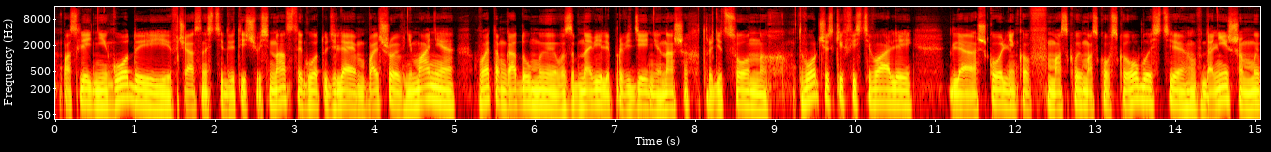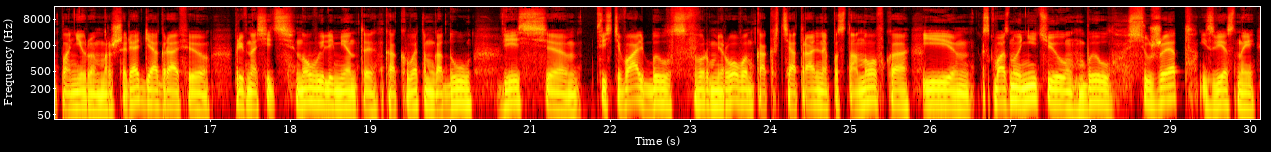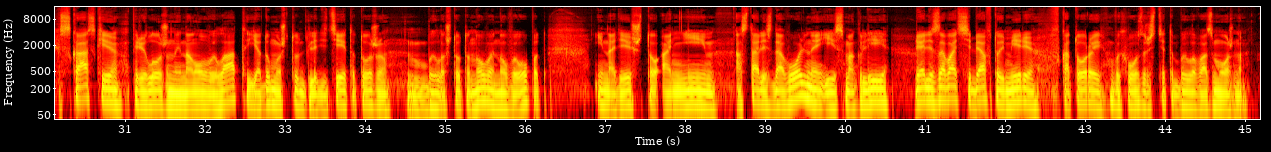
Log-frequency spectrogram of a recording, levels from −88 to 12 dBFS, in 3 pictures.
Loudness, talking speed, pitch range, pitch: -16 LUFS, 120 wpm, 80-95 Hz, 90 Hz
